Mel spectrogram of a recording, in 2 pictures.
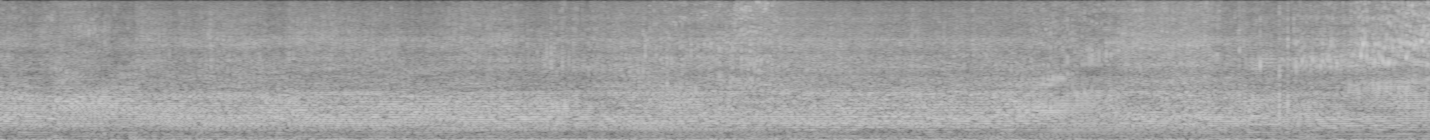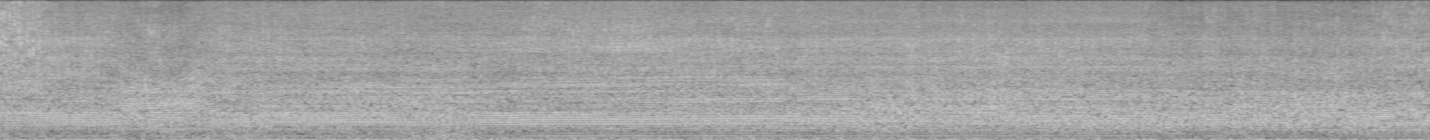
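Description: Several mini bike engines running steadily while riding, a continuous drone whose pitch drifts slowly up and down with the throttle.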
